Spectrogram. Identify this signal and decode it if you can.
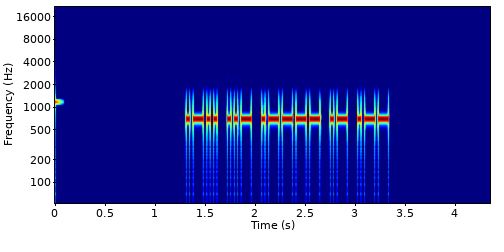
Morse code, heard as a keyed tone, about 36 wpm, 700 Hz. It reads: LU1AW
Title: Call Signs - 35wpm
